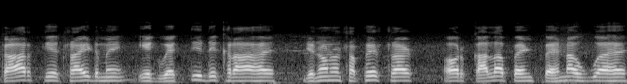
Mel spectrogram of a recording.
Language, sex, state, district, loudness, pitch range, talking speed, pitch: Hindi, male, Jharkhand, Jamtara, -14 LUFS, 165-185 Hz, 170 wpm, 170 Hz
